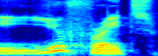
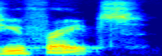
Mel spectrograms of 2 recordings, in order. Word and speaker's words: Euphrates: is in that area you pronounce that as Euphrates you well it's for the it's for the English people Euphrates oh my English is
